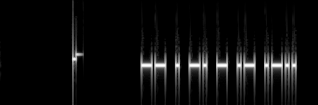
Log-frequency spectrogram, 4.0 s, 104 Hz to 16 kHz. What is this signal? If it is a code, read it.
Morse code, heard as a keyed tone, about 28 wpm, 700 Hz. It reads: MENTAL
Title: Sentences from Top 1000 Words - Review Part 4 - New Word Drill - 28wpm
